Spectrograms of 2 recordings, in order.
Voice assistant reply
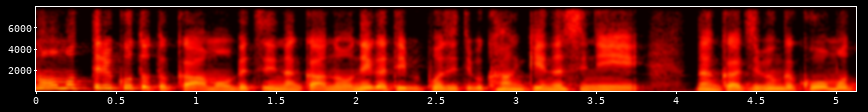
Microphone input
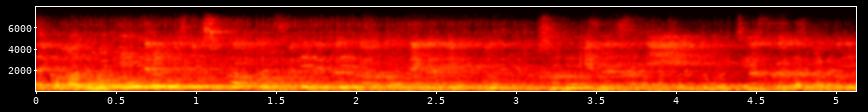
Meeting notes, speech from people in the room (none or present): present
